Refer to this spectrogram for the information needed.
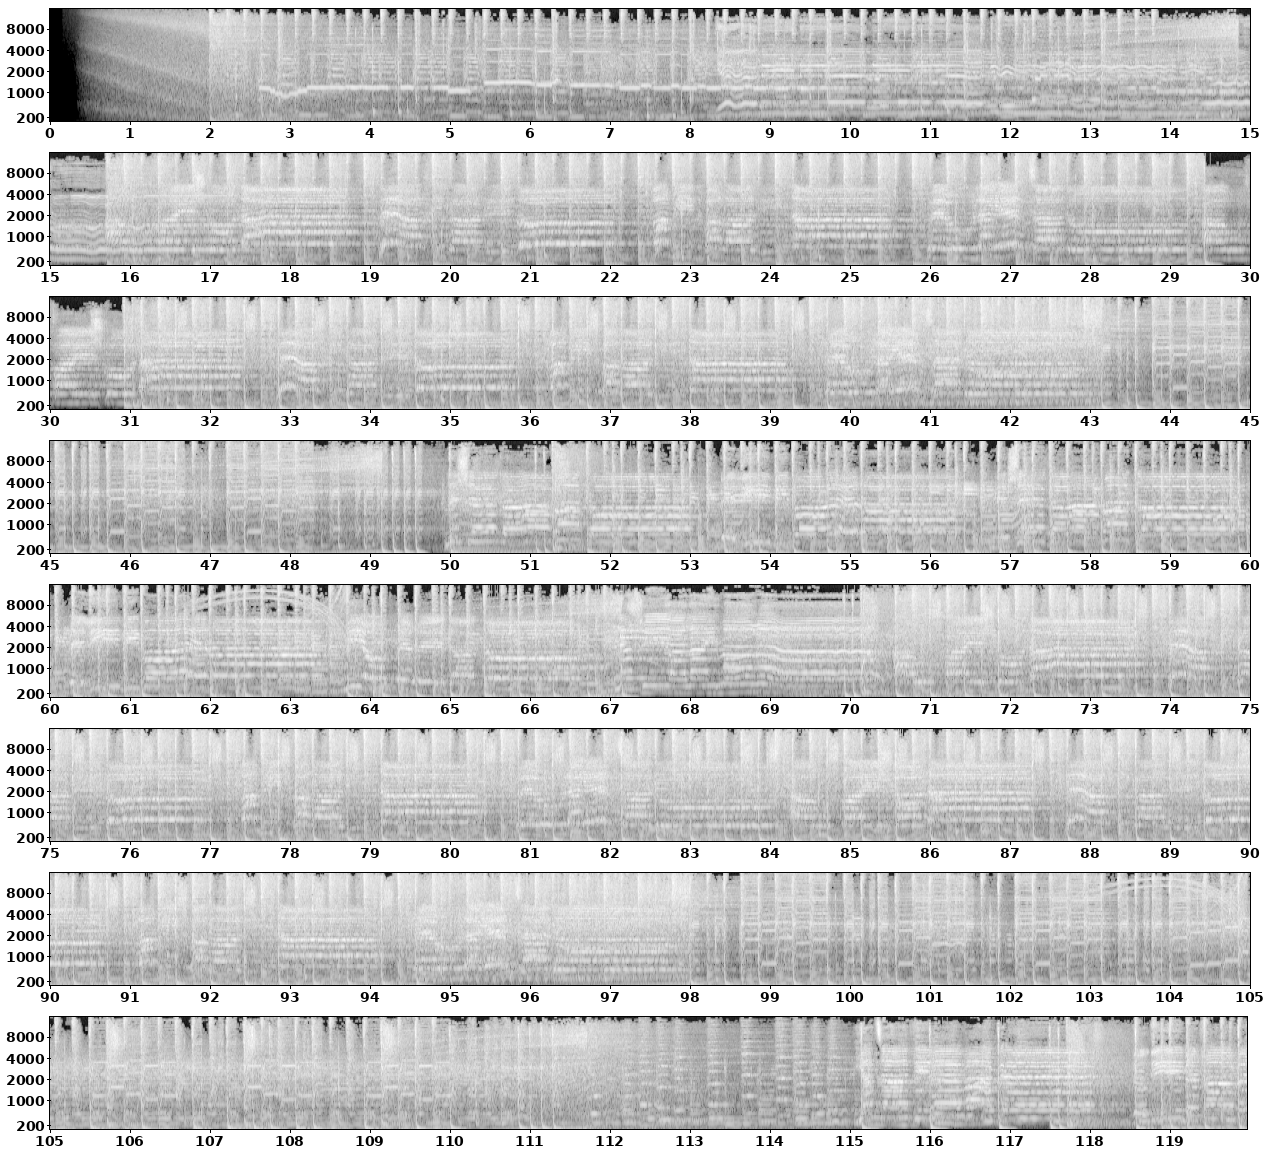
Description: הרכב הילדים
התוצאה הקצבית והשמחה לפניכם!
